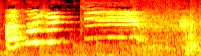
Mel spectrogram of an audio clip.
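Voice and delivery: very high, drawn-out shout of joy; excited squeal. Real, not acted. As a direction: squeal it out with delight. Thrilled opening a gift. (cri de joie aigu et traînant)

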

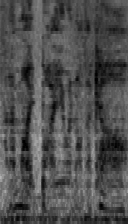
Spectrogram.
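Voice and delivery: quick conspiratorial whisper. Real, not acted. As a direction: whisper it like a secret treat. Secret treat offer.

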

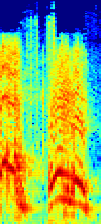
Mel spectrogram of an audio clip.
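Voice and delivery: high urgent yell; yelling across the room. Real, not acted. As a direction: shout for him to hand it over. Calling a teammate in game.

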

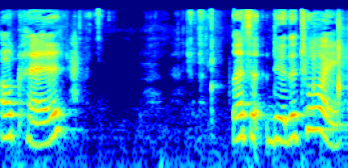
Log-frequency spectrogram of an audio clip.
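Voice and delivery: talking through a mouthful of chocolate; chocolate still in the mouth; mouth full. Real, not acted. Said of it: "Sorry if I'm talking weird".

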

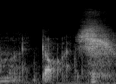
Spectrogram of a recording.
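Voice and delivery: slow, soft whispered amazement; awed whisper. Real, not acted. Collector marvels at the astronaut Freddy, awed whisper. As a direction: whisper it in happy disbelief. Overjoyed while others are sleeping.

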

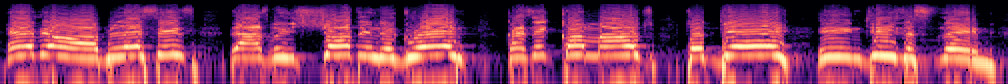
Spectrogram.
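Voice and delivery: rising, urgent prayer, pressing each line; fervent prayer. Acted. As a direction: pray it out with full force to God. Fervent prayer leading congregation.

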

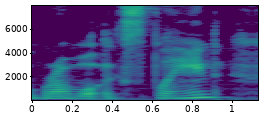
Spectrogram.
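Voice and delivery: ordinary delivery

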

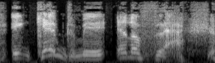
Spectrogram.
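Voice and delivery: usual speaking voice

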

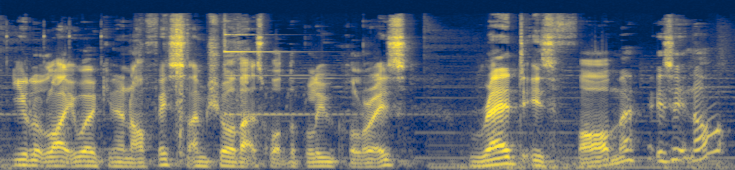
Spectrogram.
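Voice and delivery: ordinary talk

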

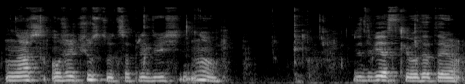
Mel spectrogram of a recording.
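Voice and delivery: speaking between bites; talking while chewing. Real, not acted. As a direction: mouth partly full of food. Seen 2: Left woman took spoonful at -2, lips closed chewing while talking.

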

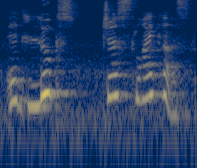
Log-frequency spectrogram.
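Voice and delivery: slow, wondering awe; marveling. A narrator's reading. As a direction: marvel at it slowly. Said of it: "marveled Cuddlepie".

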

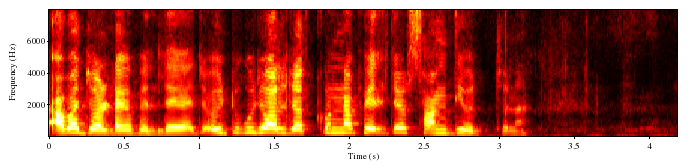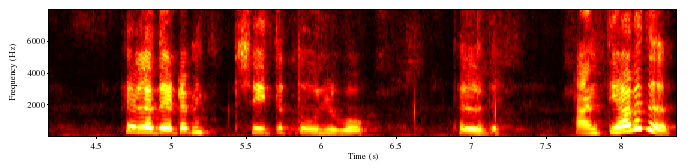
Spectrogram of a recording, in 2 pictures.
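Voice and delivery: usual speaking voice

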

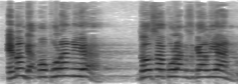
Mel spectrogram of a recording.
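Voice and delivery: high-pitched mock scolding; imitated wife's yelling. Istri teriak ke suami yang telat pulang, mock angry. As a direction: act out a fed-up wife telling off her husband. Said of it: "teriakan-teriakan begitu manfaat nggak?".

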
